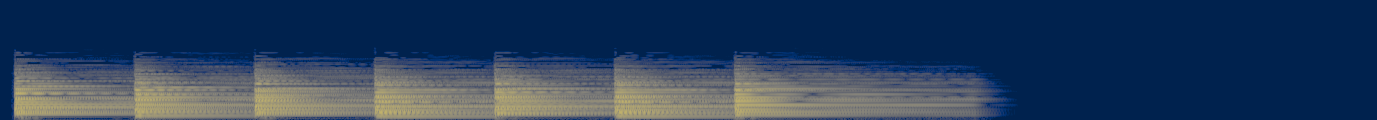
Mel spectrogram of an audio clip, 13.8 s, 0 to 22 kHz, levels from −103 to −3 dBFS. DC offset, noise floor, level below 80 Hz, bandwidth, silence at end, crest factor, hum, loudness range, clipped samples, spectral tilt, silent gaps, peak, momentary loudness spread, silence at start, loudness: under 0.1%; -65 dBFS; -72 dBFS; 4.3 kHz; 4 s; 20 dB; none; 14 LU; under 0.1%; -8.5 dB/octave; none; -14 dBFS; 16 LU; 0.15 s; -33 LUFS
